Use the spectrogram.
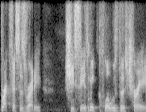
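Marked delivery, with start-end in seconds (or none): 0.0-0.8 angry, fed-up, pissed-off voice. Retelling mom slamming the door to announce breakfast: imitating an angry mom. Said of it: "pissed off, slams the door".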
